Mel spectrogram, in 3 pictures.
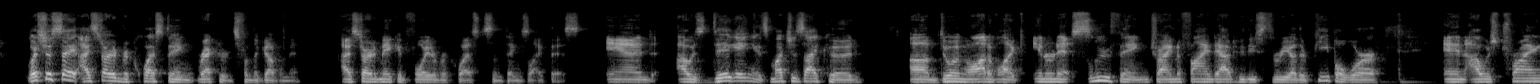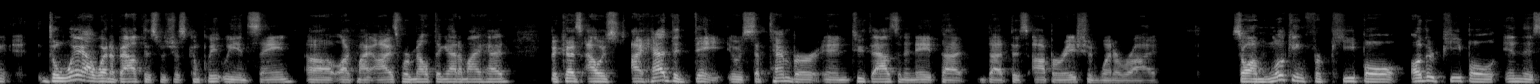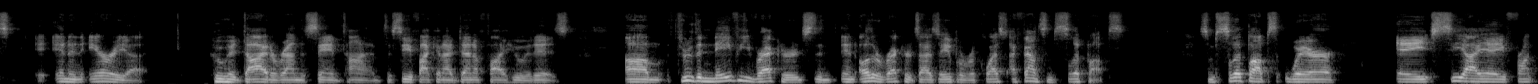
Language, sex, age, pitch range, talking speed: English, male, 30-49, 110-130 Hz, 185 wpm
